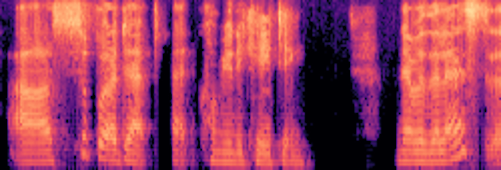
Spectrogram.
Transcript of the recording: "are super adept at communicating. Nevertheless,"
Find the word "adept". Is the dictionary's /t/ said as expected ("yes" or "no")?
yes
